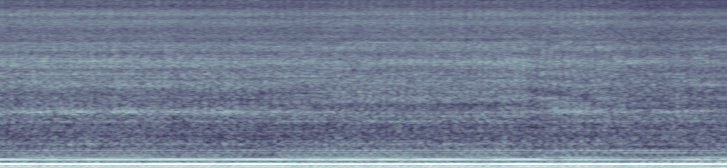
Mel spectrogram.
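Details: Turbo petrol engine started after fixing a loose sump restrictor, PCV hose and coolant lines and cleaning the MAF, during misfire diagnosis. A steady, even idle with no stumbles. The idle is normal, though the owner doubts the misfire is solved.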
